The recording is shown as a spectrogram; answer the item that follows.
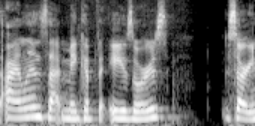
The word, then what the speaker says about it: Azores: So I was on the Azores, or the Azores. That's how you say it in English.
